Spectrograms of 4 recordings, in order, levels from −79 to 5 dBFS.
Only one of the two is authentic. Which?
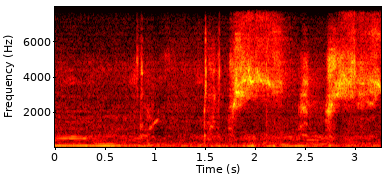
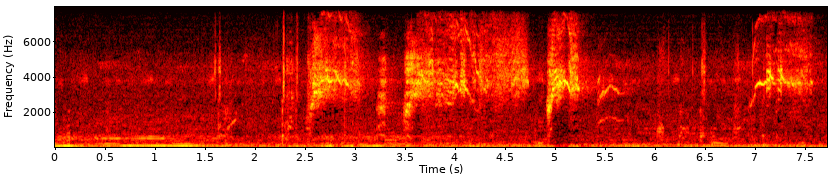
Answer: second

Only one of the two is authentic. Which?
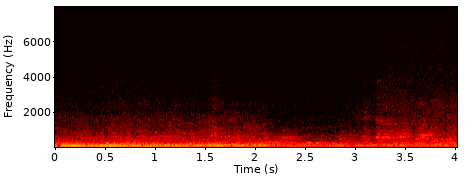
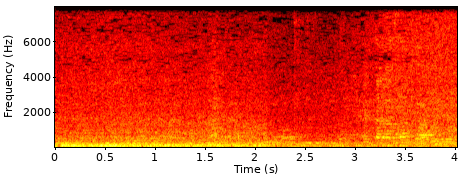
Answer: second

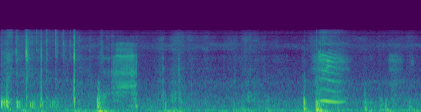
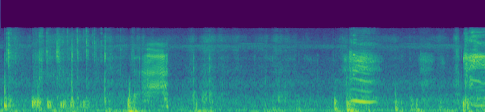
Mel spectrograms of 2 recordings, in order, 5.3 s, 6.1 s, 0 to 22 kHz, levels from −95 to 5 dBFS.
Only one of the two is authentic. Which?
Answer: second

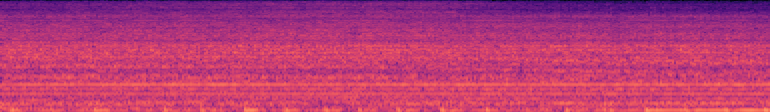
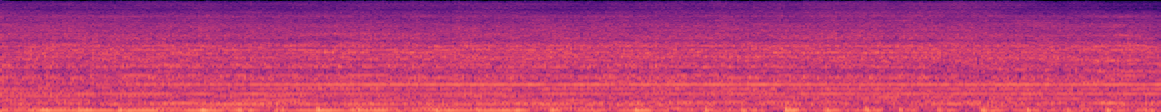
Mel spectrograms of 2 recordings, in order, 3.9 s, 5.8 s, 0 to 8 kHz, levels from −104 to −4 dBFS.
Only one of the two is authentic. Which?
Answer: first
